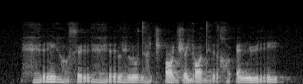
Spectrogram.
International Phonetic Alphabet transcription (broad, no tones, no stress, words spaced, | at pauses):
hɛ̤rĩɦɔ̤sør ɦɛ̤rlɛ̤luda̤ t͡ʃʼɔd͡ʒœ jɔdɛ̤rχo̤ʔɛ nyri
